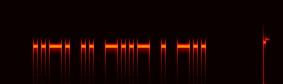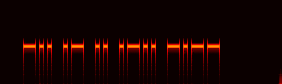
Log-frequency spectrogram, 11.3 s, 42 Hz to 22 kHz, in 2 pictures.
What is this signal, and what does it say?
Morse code, heard as a keyed tone, about 15 wpm, 700 Hz. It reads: FIXED DAILY
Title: Sentences from Top 1100 Words - New Word Drill - 15wpm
